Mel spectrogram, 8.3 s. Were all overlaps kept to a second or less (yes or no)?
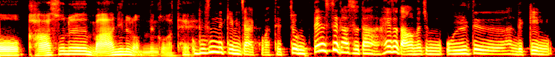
yes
